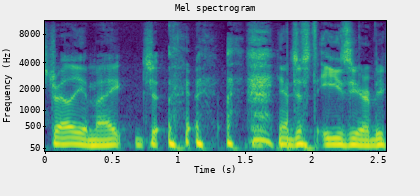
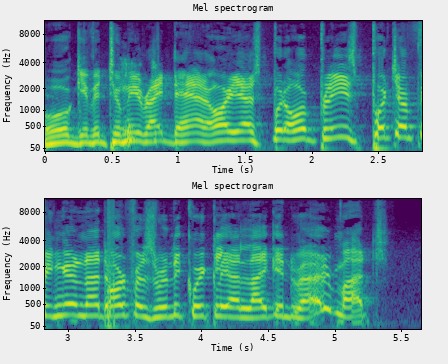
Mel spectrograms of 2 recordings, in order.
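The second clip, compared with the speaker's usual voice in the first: mock Indian accent, pitched higher; 9 semitones higher than usual. Acting out a bedroom line to show the accent doesn't fit: put-on Indian accent. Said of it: "that accent just doesn't fly".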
